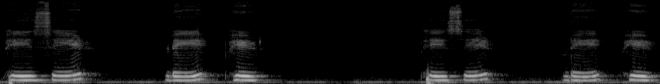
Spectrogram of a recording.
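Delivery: very slow letter-by-letter; slow spelled-out reading. Shown as a demonstration. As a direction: drag each letter out. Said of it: "इसको fast में पढ़ना है". (धीरे धीरे हिज्जे करते हुए)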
